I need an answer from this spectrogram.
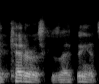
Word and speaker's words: ceteris: as i can tell americans tend towards ceteris and it's the brits who say keturis but i'm going to say ketters because i think it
